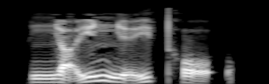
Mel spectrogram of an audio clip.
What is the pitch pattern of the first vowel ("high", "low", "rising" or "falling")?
rising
